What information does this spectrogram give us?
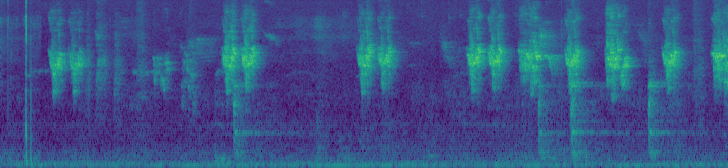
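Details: Pet budgerigars, kept as tame cage birds, giving bursts of short scratchy chirps and warbles, clustered in quick groups with brief pauses between them, in a quiet indoor room.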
